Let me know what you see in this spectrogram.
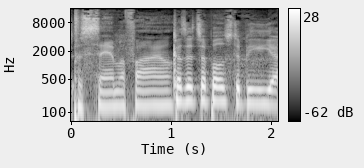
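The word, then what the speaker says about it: psammophile: the P is silent. Yes. So what's the other one then? It's actually PSAMMO double M. PHILE. Oh, Double so it's M. Pasamophile.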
